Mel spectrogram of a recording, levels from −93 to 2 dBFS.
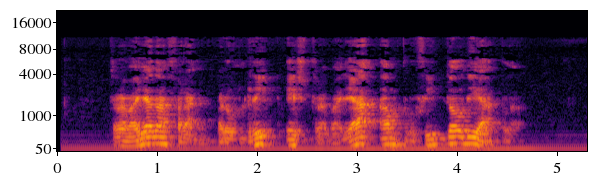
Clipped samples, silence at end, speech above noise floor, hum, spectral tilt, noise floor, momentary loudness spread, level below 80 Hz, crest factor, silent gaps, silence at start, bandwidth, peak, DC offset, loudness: under 0.1%; 0.5 s; 26 dB; 50 Hz at -45 dBFS; -5.5 dB/octave; -50 dBFS; 13 LU; -46 dBFS; 18 dB; none; 0.55 s; 11.5 kHz; -6 dBFS; under 0.1%; -24 LUFS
